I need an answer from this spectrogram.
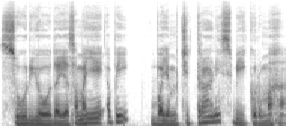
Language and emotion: Sanskrit, neutral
